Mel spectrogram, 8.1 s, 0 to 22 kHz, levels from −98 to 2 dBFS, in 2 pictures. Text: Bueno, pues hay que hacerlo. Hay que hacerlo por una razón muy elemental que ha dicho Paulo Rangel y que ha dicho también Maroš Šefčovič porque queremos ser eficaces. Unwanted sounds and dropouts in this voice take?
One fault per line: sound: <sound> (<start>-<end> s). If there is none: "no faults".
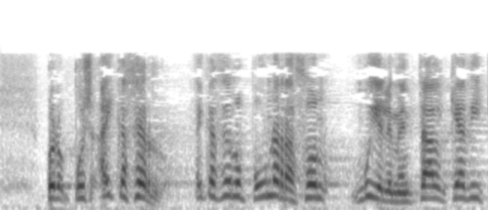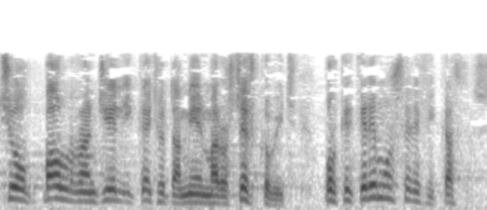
no faults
